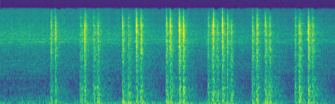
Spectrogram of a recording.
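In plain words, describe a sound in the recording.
Train wheels clatter over rail joints as carriages pass close by.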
